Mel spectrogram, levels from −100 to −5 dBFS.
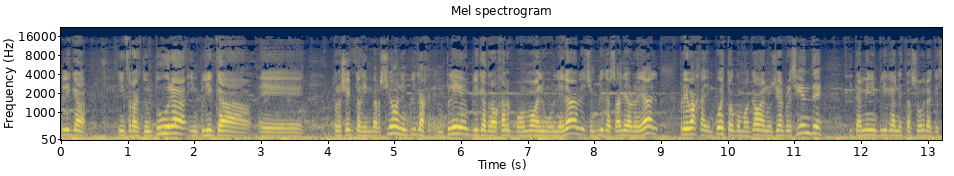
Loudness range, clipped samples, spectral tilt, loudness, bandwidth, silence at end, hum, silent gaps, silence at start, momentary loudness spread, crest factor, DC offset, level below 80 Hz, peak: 3 LU; under 0.1%; -5.5 dB/octave; -16 LUFS; 16.5 kHz; 0 s; none; none; 0 s; 9 LU; 16 dB; under 0.1%; -28 dBFS; 0 dBFS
